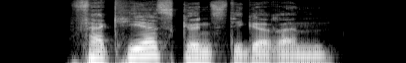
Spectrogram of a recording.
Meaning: strong dative masculine/neuter singular comparative degree of verkehrsgünstig
- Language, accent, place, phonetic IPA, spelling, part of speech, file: German, Germany, Berlin, [fɛɐ̯ˈkeːɐ̯sˌɡʏnstɪɡəʁəm], verkehrsgünstigerem, adjective, De-verkehrsgünstigerem.ogg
